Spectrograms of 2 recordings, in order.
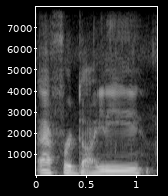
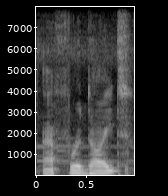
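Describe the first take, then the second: First: The final e is sounded as 'ee'. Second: The final e is not sounded as 'ee'. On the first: "they'd have like like Aphrodite" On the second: "rather than um Aphrodite"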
